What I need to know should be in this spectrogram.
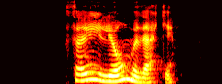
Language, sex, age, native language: Icelandic, female, 50-59, Icelandic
